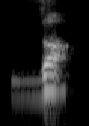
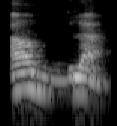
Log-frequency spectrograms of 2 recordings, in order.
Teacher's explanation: Zo merupakan huruf ya yang tebal, yang ketika kita keluarkan zo ini bersentuhan atau menempel dengan gigi. Jadi ditempelkan dengan gigi seri atas.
